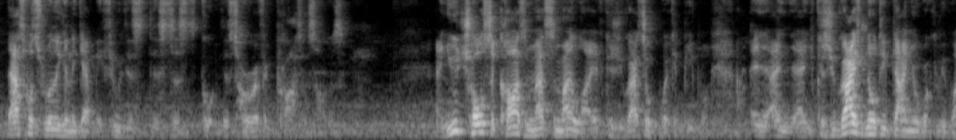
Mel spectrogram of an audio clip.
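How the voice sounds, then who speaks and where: A man's voice: fairly low pitch, a little hiss or hum. A man in an agitated, confrontational unscripted rant, repeating himself and swearing often. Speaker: online video maker.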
